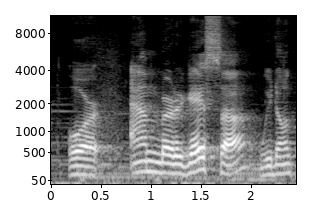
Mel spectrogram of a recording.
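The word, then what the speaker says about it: hamburguesa: the H in Spanish we don't pronounce the h no matter where it is in the word for example hermana we don't pronounce hermana or ambergesa we don't pronounce hamburgesa so if you're practicing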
